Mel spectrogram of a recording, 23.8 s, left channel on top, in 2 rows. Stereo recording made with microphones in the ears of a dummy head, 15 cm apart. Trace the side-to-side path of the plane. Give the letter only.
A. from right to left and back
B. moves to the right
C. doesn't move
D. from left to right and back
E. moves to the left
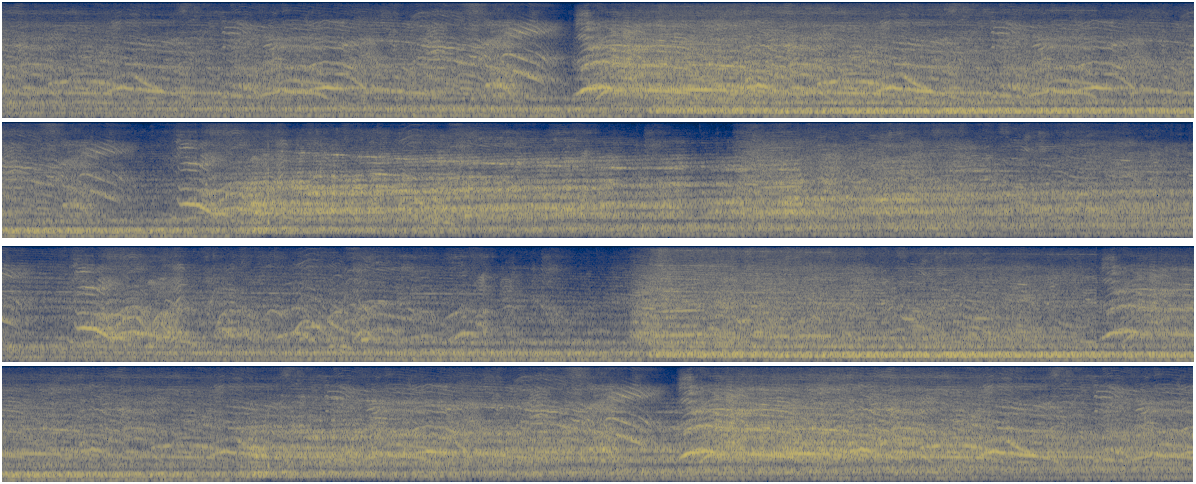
E.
